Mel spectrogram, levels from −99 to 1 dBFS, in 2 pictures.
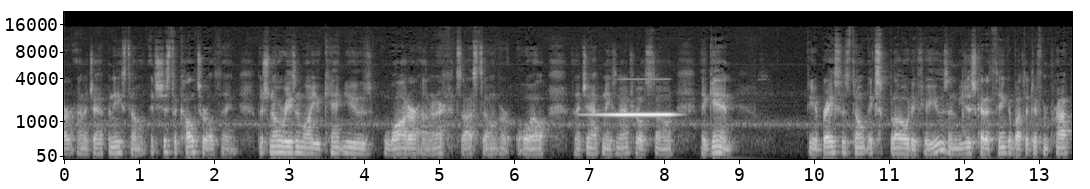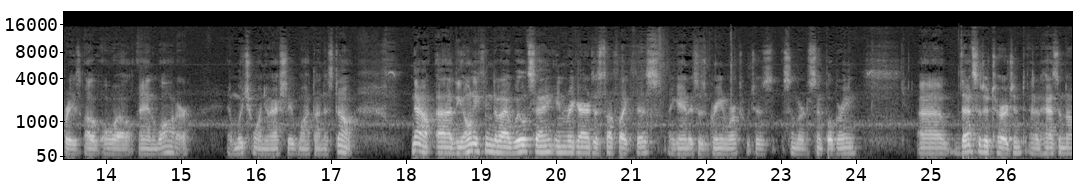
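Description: From 6.84 to 8.30 s a single tone near 1.3 kHz swells over about half a second into a piercing squeal, roughly 15 dB above the programme. This is loudspeaker feedback squeal: the microphone picked up its own loudspeaker, and at that frequency the loop gain passed one.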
